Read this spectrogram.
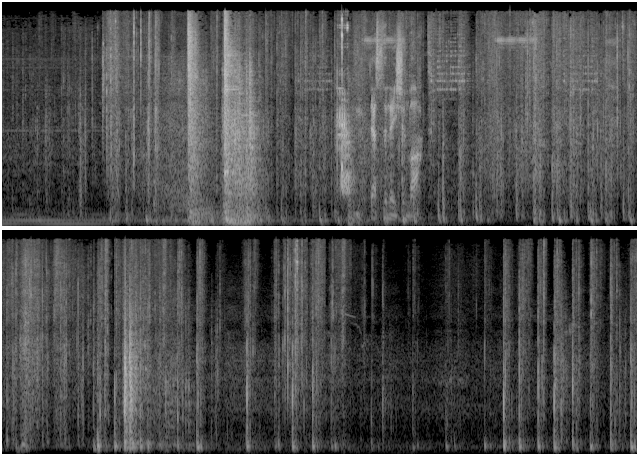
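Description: Footsteps thud quickly across hard floors.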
